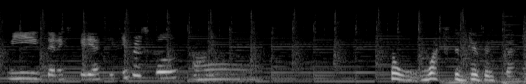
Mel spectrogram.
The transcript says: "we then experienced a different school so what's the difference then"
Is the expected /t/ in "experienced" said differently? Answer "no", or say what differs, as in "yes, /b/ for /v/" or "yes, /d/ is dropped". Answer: yes, /t/ is dropped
